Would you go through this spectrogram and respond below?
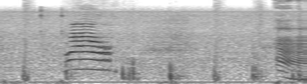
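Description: Cats meowing in Minecraft, with a couple of distinct meows a few seconds apart among soft clicks and thumps, close and clear over quiet background with no talking.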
